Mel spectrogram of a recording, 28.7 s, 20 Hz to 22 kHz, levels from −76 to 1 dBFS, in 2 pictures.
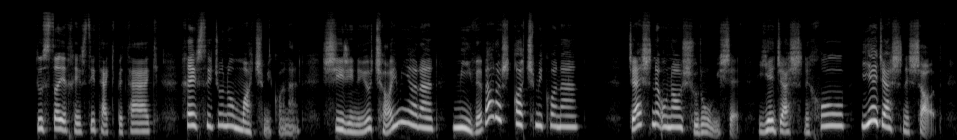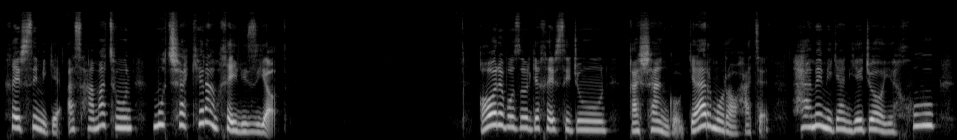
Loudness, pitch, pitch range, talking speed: -26 LUFS, 270 Hz, 220-330 Hz, 100 wpm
